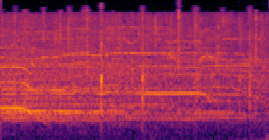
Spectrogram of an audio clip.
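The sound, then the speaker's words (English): A large crowd cheers and applauds steadily in a frenzy after a dominating performance, a dense roar of voices with scattered claps and a few whistles rising above it, loud and continuous throughout. “Look, you got this whole crowd in a frenzy, so thank you for being part of it.”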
